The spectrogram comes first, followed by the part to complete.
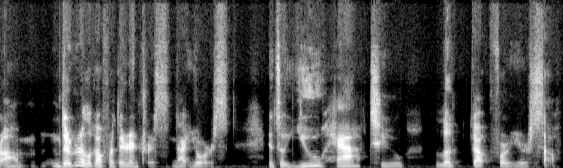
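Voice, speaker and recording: Earnest woman giving motivational advice. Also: mid-range voice. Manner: earnest, encouraging, repeats key phrases. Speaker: channel host. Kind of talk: personal motivational vlog.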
